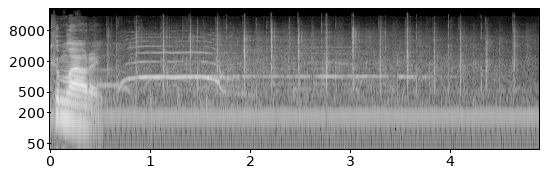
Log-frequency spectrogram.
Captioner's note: audience applauding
